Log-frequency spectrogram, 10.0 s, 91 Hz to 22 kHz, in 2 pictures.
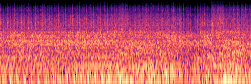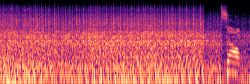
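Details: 1985 M1028 CUCV 6.2L diesel with stock 2¼-inch dual exhaust, loose brackets, hanging crooked and low, possibly holed: uneven metallic rattle, about three to four a second, over a steady idle.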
